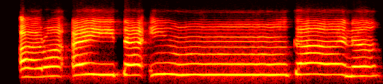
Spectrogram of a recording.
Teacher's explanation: حمزہ کو نون سے ملائیں گے، یہاں نون ساکن ہے اور اس کے بعد حروف اخفا میں سے کاف آ رہا ہے، اس لیے نون کی آواز کو چھپا لیں گے. ارأیت ان کان، کاف الف زبر کا، نون زبر نا، کان.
